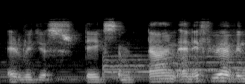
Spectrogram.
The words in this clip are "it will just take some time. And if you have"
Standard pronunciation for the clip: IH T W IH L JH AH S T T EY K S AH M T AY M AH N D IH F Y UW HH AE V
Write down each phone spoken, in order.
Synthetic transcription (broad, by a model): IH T W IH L JH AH S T T EY K S AH M T AY M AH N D IH F Y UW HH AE V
